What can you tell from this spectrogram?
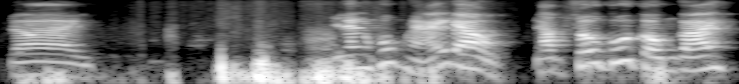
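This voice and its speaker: A man teaching math to a class, stern and scolding, dictating numbers slowly. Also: sits high, sing-song, sharp tone, husky, dull audio.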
